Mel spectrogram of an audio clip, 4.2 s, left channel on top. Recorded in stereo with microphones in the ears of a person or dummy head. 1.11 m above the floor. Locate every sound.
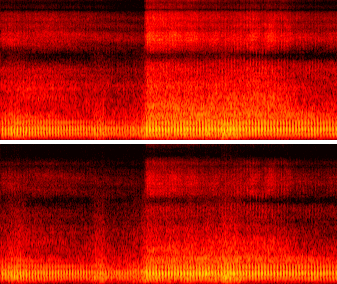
0.0 s a motorcycle: 50° left (ahead or behind)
